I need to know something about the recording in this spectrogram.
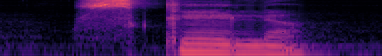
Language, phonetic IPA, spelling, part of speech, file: Ukrainian, [ˈskɛlʲɐ], скеля, noun, Uk-скеля.ogg
- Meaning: rock, cliff, crag (mass of projecting rock)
